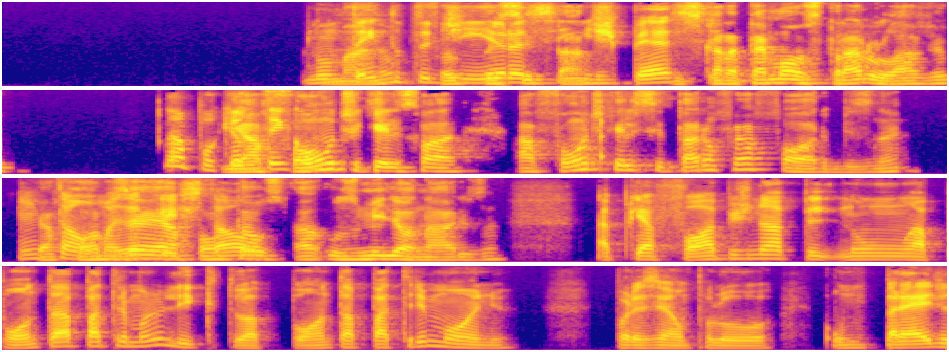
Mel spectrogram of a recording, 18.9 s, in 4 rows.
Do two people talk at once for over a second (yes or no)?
yes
